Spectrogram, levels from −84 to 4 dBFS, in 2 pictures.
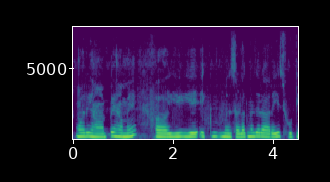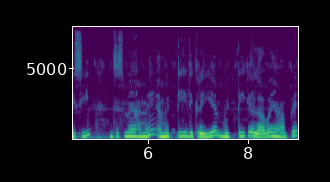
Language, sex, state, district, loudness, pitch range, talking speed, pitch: Hindi, female, Bihar, Kishanganj, -19 LUFS, 225-250 Hz, 175 wpm, 235 Hz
